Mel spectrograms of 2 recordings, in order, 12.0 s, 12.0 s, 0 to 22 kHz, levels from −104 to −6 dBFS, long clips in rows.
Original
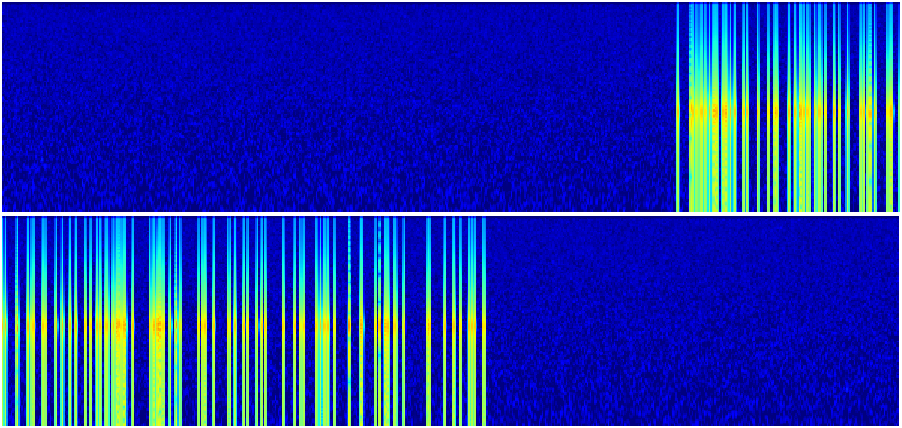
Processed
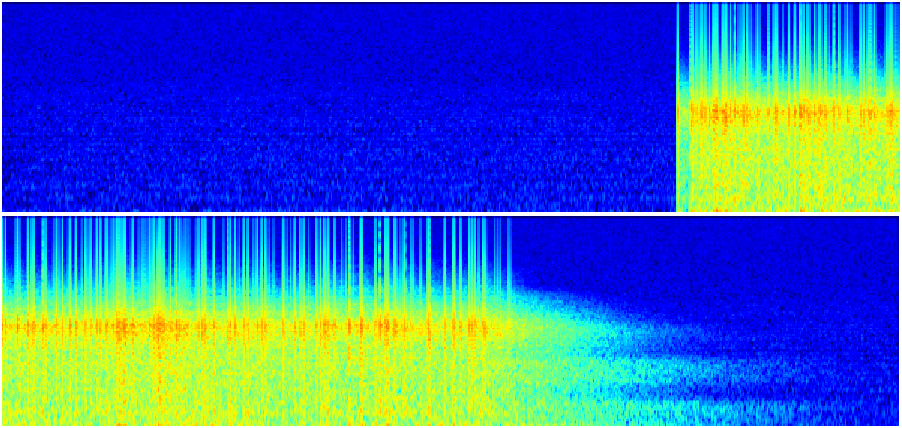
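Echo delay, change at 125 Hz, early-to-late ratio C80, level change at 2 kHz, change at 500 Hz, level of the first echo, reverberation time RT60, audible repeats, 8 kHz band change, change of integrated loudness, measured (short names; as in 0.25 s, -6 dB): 0.169 s, +8.5 dB, 2.0 dB, +7.0 dB, +8.5 dB, -9.0 dB, 2.6 s, 1, +4.0 dB, +6.5 dB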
